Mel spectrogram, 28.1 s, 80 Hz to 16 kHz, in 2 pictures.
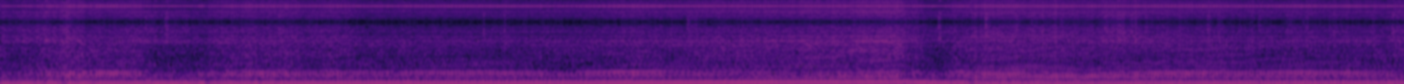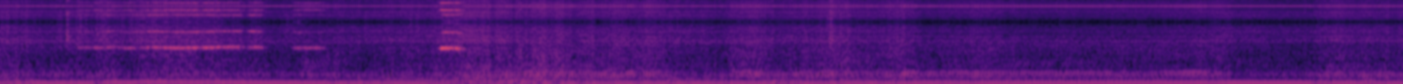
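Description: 1972 Porsche 914 race car's 2270 cc flat-four engine running hard, heard from inside the stripped, roll-caged cabin. The engine note climbs slowly, drops sharply about nine seconds in, dips and jumps back up around fifteen seconds, falls away over the next few seconds, then climbs steadily again. A couple of short high squeals come through around the middle.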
